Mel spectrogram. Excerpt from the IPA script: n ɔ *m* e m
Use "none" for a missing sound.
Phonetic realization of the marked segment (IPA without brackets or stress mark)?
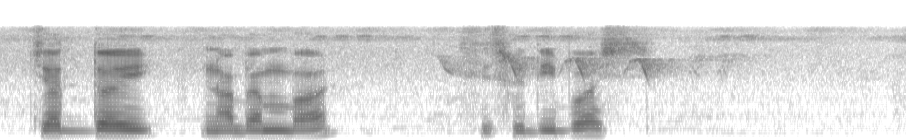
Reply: b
